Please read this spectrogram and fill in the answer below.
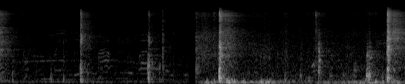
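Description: Sharp chopping knocks, spaced about a second apart. The sound cuts off abruptly about two seconds in, and after the cut come louder strikes over a low rumble.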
